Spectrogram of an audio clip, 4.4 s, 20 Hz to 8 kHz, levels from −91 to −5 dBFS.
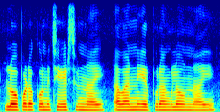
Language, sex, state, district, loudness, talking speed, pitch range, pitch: Telugu, female, Telangana, Mahabubabad, -19 LUFS, 110 wpm, 200-210 Hz, 205 Hz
